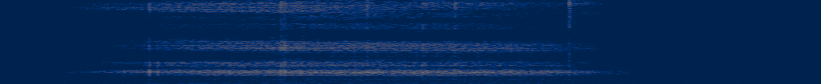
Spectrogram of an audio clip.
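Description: Vape draw on an e-cigarette box mod with an Innokin iSub Apex tank: one long, steady hiss of air pulled through the tank's airflow, lasting about three seconds, then fading.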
